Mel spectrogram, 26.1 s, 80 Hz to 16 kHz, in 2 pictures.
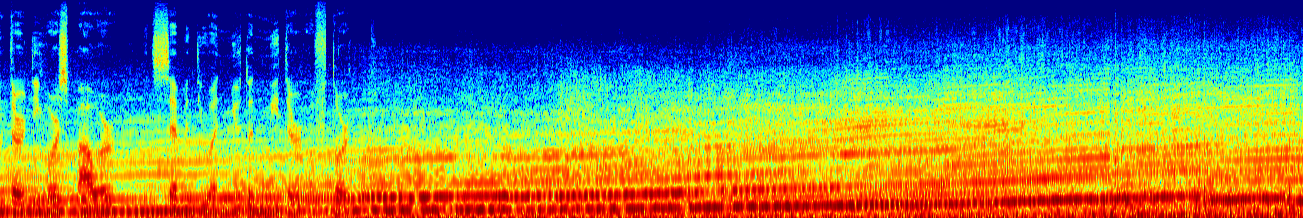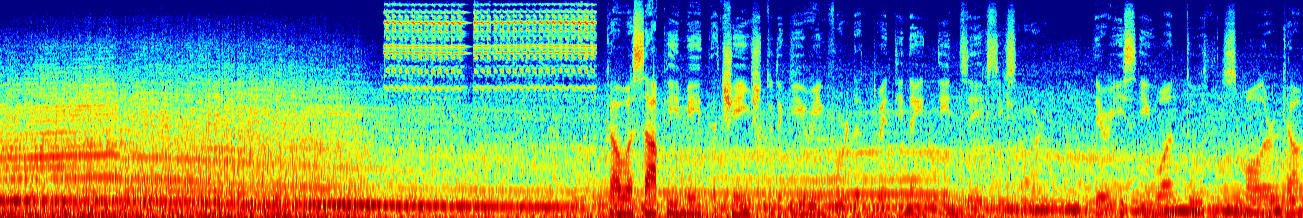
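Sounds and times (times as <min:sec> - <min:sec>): motorcycle engine revving: 0:00.0 - 0:26.0
heavy low rumble: 0:18.8 - 0:25.2.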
